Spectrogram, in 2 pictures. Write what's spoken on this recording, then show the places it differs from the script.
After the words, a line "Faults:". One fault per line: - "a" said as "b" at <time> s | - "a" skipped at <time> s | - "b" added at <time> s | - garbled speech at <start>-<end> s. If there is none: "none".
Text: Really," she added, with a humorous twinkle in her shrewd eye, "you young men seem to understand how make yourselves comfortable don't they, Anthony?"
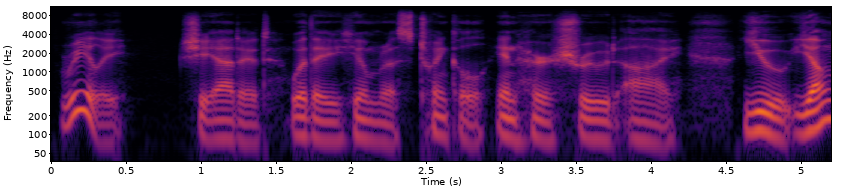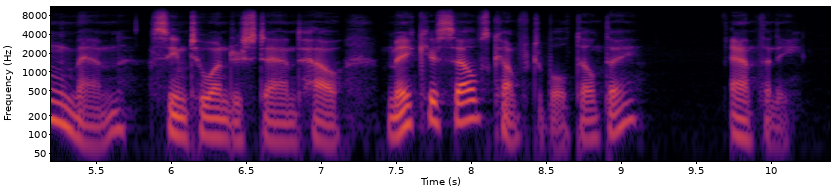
Really," she added, with a humorous twinkle in her shrewd eye, "you young men seem to understand how make yourselves comfortable don't they, Anthony?"
Faults:
none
